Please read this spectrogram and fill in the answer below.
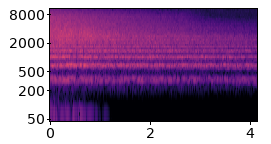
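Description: Electronic dance track in a breakdown: a sustained synthesizer chord fades slowly, and the bass cuts out just over a second in.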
